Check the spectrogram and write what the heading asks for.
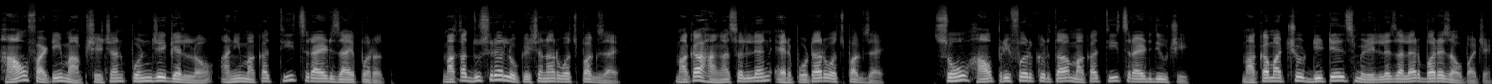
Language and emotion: Goan Konkani, neutral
